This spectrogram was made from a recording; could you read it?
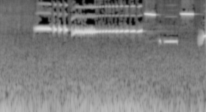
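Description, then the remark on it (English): Sparrows sing in the Sonoran Desert during the late summer rains, a high sputtering burst followed by a fast buzzy trill and a few thin whistled notes, over a quiet low rumble. “Bonnerized sparrows add their distinctive sputters and trills.”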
